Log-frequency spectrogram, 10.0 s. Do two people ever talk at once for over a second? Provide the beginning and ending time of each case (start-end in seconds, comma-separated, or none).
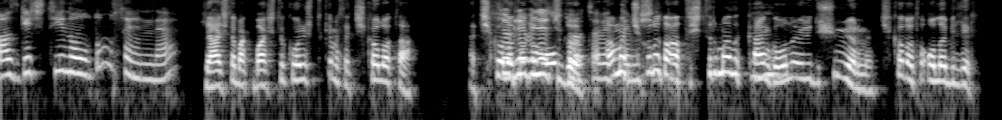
4.8-6.9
